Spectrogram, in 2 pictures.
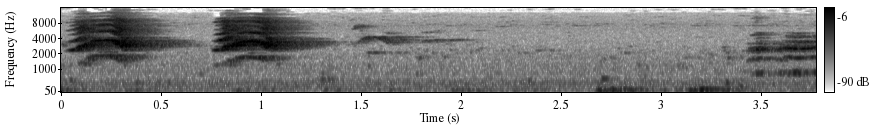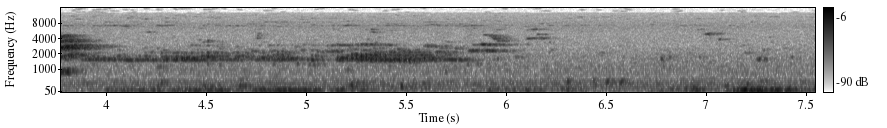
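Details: Tame pet Indian ringneck parrot kept at home, described as a talking parrot: two loud harsh harmonic squawks in the first second, then softer scattered chatter and murmurs with faint room noise.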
